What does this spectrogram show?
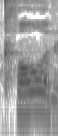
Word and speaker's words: Quorn: Yes, you do, because that's exactly how it's pronounced. It's Q-U, which is O-R-N. Corn.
